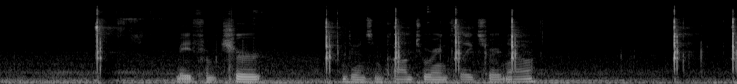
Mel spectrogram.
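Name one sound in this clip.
A stone scrapes and taps against an antler.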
